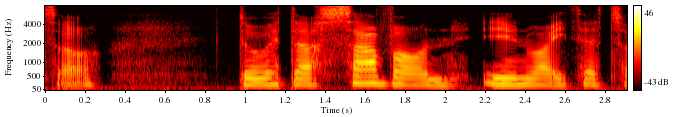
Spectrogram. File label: "safon", Welsh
